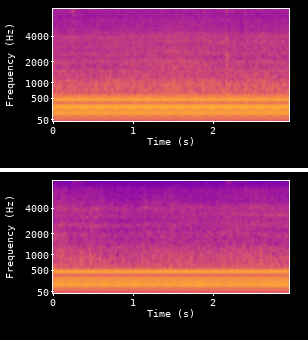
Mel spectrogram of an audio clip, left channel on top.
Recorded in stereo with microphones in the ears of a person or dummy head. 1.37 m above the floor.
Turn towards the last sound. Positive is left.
turn(degrees=35)  # may be behind; listen again after turning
